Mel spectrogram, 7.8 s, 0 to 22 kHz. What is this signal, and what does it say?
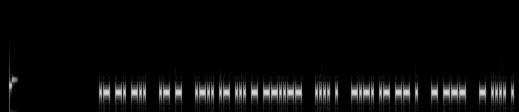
Morse code, heard as a keyed tone, about 40 wpm, 700 Hz. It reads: AND AT LAST, HE CAME TO THE
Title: Sentences from Top 1000 Words - Review Part 2 - 40wpm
